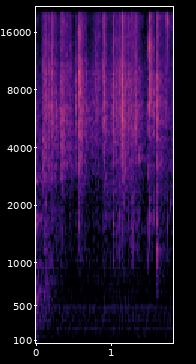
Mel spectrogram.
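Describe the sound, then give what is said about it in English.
Faint dog sounds: steady snuffling and sniffing with a few short, sharp yelps or barks scattered through, quiet, and no talking. “He's, he's been feeding these dogs for years.”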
